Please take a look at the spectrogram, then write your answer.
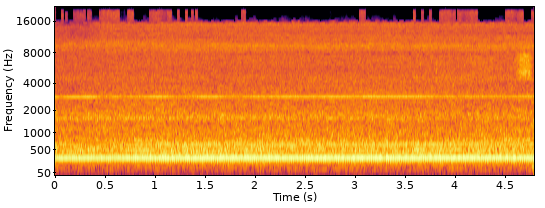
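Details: Green Hoover Celebrity QS Quiet Series two-speed canister vacuum with power nozzle plugged in, started on low: even, steady motor whine, constant pitch, no rattle. Runs normally, though the owner notes slight bearing noise on wind-down.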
